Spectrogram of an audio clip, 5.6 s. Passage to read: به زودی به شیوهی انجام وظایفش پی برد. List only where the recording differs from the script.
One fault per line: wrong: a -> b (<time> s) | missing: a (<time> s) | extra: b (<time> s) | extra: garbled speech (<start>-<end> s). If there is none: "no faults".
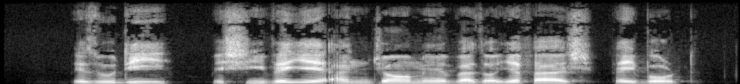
no faults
